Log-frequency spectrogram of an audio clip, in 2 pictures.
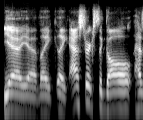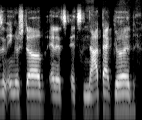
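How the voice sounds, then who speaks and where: A man's voice: mid-range voice, steady tone, measured pace, clear, resonant tone, dull audio. A man co-hosting a casual gaming chat, rambling and thinking aloud as he talks. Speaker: co-host.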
